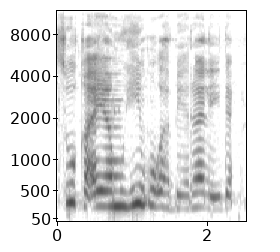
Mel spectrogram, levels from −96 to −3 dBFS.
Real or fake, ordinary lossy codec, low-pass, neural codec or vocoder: real; none; none; none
